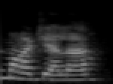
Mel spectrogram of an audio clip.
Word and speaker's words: Margiela: the last bit so i would say my gilia and i'm going with margella because that's how i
